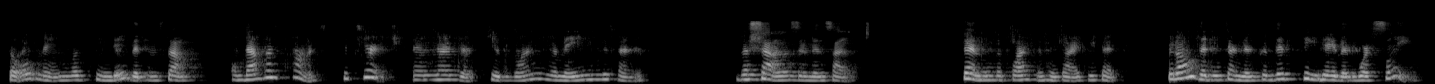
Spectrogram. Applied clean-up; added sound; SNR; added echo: neural mask model DeepFilterNet 3.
